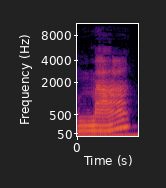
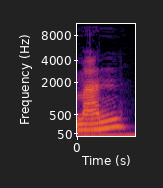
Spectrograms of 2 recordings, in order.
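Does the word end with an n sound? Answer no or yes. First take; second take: no; yes. First: The word ends without any n sound. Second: The word ends with a clear n sound. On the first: The speaker calls it right. "we now say ma" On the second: The speaker calls it wrong. "instead of saying man"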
